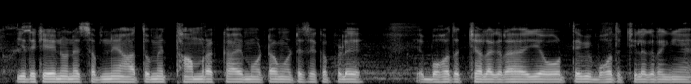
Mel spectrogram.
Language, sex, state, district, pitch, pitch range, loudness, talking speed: Hindi, male, Uttar Pradesh, Muzaffarnagar, 120 Hz, 120-125 Hz, -21 LUFS, 240 wpm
